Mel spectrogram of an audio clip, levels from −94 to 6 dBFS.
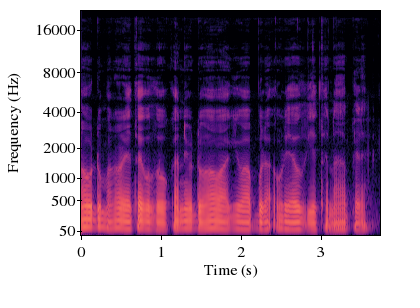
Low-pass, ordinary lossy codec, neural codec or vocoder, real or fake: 19.8 kHz; none; none; real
